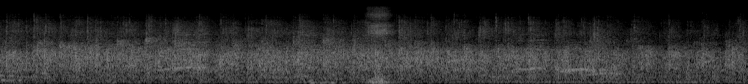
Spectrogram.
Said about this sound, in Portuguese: Aplauda Jesus, por favor.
